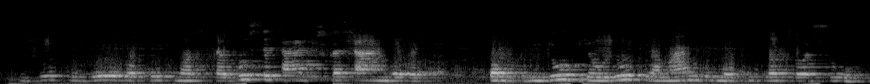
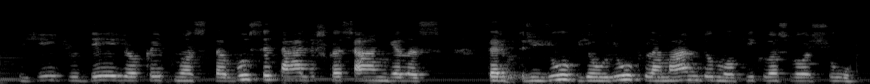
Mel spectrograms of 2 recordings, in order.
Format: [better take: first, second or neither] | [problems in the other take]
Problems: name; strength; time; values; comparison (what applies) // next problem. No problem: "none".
second | noise reduction (neural separator model SepFormer DNS4)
